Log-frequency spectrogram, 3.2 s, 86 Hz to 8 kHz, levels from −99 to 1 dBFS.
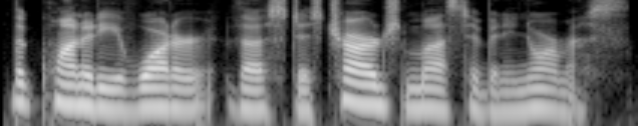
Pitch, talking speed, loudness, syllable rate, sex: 165 Hz, 190 wpm, -19 LUFS, 5.7 syllables/s, female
